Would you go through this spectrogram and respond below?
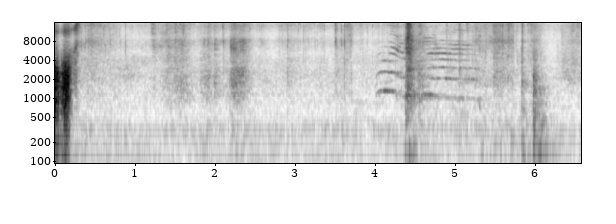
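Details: Rescued orphan kitten beside a nursing mother cat feeding milk: a single high, clear meow with stacked harmonics, rising then falling and trailing off, set among quiet room noise, soft rustles and a few brief thumps.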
